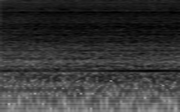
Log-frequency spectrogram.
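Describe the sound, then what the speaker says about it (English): A vacuum cleaner runs inside a car, giving a loud, steady whooshing roar with a constant motor whine and no talking. "Just need to vacuum out the inside"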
